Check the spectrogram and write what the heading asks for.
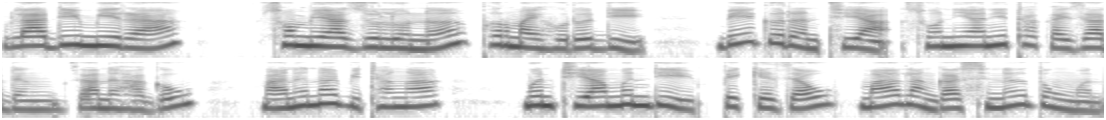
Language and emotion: Bodo, neutral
